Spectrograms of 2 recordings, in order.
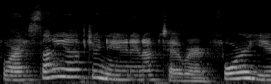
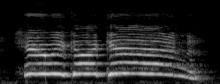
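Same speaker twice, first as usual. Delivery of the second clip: high, slow, loud wail; drawn-out high-pitched yell; screaming; 13 dB louder than usual. A narrator's reading. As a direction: scream it out in dismay. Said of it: "screamed Harold".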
